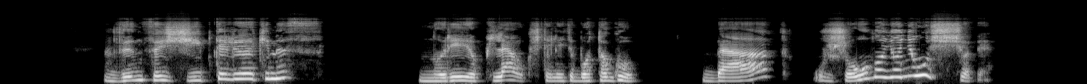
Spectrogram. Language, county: Lithuanian, Vilnius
